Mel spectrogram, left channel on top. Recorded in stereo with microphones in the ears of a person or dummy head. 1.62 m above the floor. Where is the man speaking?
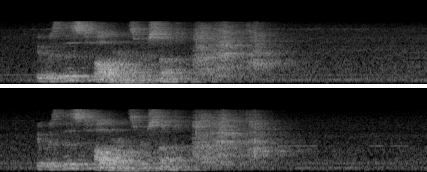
35° right (ahead or behind), 1.0 m.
